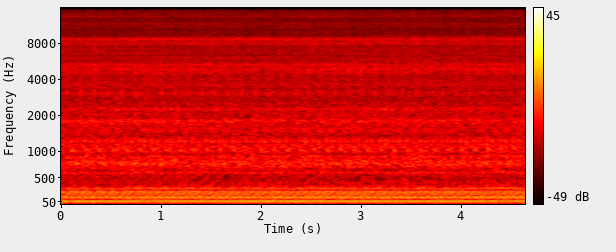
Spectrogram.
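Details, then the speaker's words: Mercedes 190SL with Solex carbs from a 39,000-mile car, rebuilt with new throttle shafts and trued surfaces, after idle mixture screw adjustment: smooth, even low idle up to about 800 rpm, no stumble or hunting. "Now you notice we're up to 800 RPM. So that's what adjusting the idle mixture screw will do for you."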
